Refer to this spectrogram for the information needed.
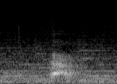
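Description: A single dog bark rings out midway through from a house in Seattle where nobody seems to be home, short and moderately loud, set against a steady low background hum with no one speaking.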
